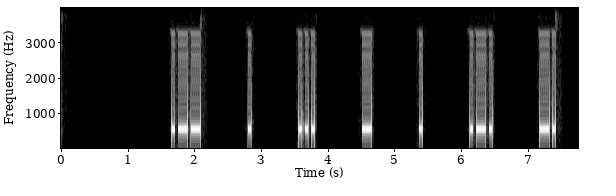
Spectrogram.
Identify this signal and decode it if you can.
Morse code, heard as a keyed tone, about 25 wpm, spaced as for 10 wpm, 550 Hz. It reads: WESTERN
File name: podcast / News headlines-1x-25x10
